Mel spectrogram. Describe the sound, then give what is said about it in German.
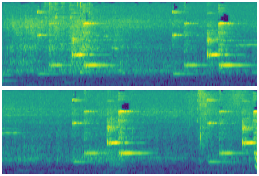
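A timer alarm goes off with a repeating pattern of bright, high electronic chime tones in quick clusters, cycling several times without pause. No one speaks. “Okay, das der Timer.”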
